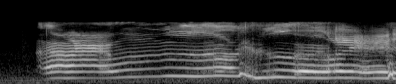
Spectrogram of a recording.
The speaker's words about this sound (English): Excuse me, I just yawned.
